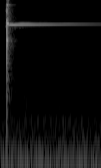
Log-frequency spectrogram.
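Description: A counterfeit Morgan dollar coin is ping tested once, giving a sharp strike followed by a thin, high-pitched ring that fades slowly over the clip. The tone is much higher than a real silver Morgan dollar's, marking the coin as fake.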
